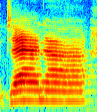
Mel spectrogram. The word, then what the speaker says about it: Jana: It's uh I think part of the experience and you cannot teach everyone how uh to pronounce J as Y as in my culture but I came from Serbia and some uh funny story from there.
